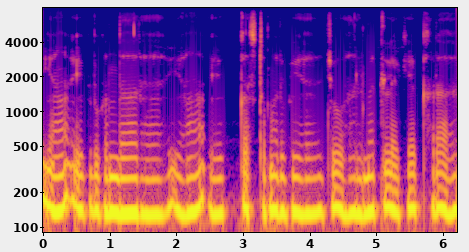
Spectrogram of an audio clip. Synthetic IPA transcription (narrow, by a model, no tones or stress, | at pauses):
jɐɦãeːkd̪ʊkãːnd̪aːɾɦɛjɐɦãeːkːəsʈəməɾbʱiɦɛd͡ʒoːɦeːlmeʈlḛːkekʰɐɾaɦɛ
